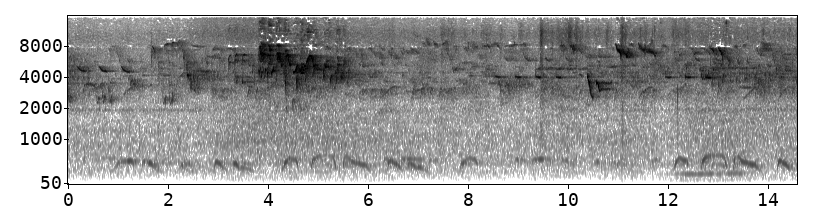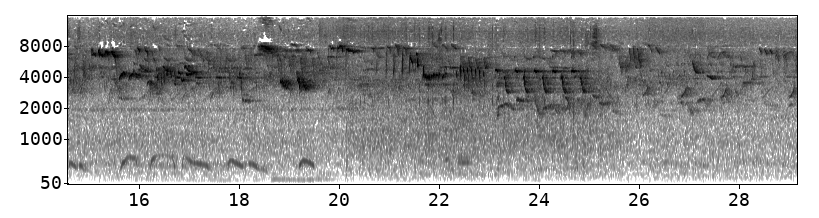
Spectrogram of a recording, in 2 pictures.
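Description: Spring woodland birdsong: many small songbirds chirping and trilling throughout. Under them a woodpigeon coos in repeated low phrases, which stop about two-thirds of the way through.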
